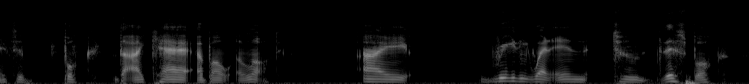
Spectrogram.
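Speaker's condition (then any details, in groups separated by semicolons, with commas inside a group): Cerebral palsy; tight muscles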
